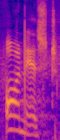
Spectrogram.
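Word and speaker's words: honest: लिखने हो ऑनेस्ट बोलते हो क्या बोलते हो ऑनेस्ट इसका सही उच्चारण है ऑनेस्ट लेकिन लिखा इसको क्या जाता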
